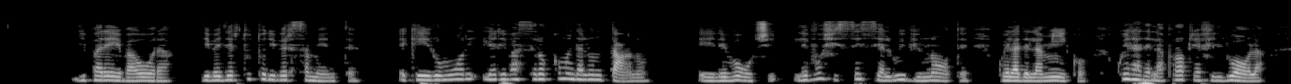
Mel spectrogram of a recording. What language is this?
Italian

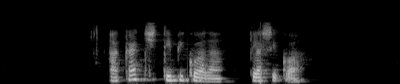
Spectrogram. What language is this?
Basque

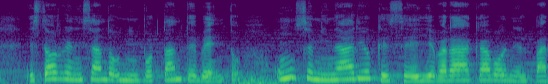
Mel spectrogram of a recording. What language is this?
Spanish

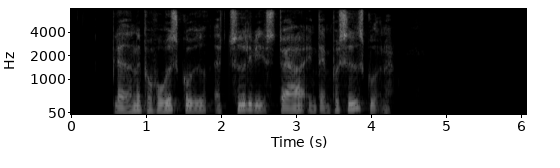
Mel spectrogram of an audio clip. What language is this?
Danish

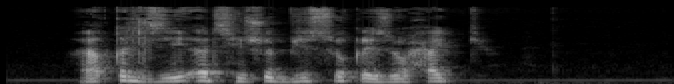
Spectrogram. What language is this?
Kabardian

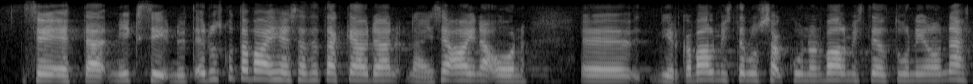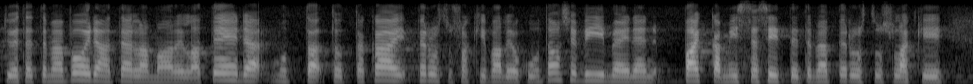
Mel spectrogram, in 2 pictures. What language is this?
Finnish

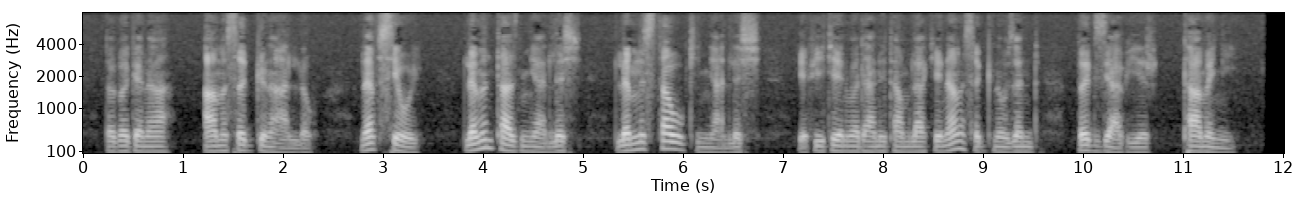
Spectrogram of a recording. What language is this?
Amharic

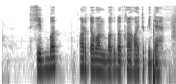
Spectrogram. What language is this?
Bashkir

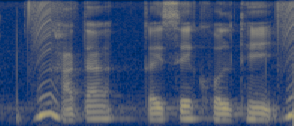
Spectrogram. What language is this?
Chhattisgarhi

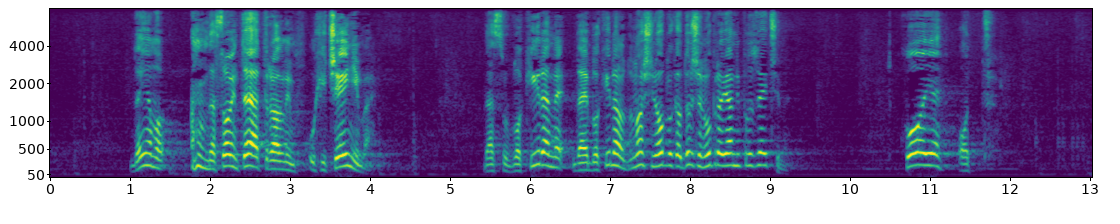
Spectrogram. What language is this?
Croatian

